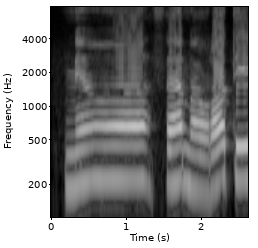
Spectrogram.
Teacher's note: یہاں نون ساکن کے بعد ثا حروف اخفاء میں سے ہے، جس کی وجہ سے اخفاء ہوگا، یعنی نون ساکن میں غنہ کریں گے۔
